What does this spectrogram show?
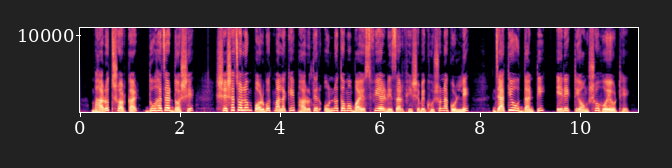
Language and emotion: Bengali, neutral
